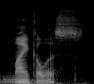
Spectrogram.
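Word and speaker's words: Mikolas: Michaelis.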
